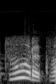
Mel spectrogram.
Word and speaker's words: творог: Режет слух, видите ли, ударение на первом слоге. А мне режет слух ударение на втором слоге. Особенно если сказать «пирог с творогом», это уж совсем не звучит. «Пирог с творогом», наверное. Хотя я знаю, что оба ударения допустимы.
